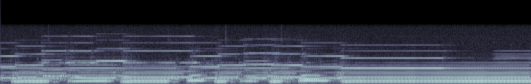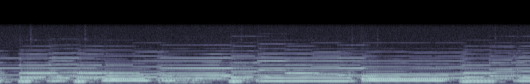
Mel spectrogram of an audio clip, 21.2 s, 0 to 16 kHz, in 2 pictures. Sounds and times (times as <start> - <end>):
Hammond organ: 0.0 - 21.2.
